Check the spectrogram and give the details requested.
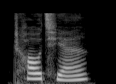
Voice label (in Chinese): "超前", Chinese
